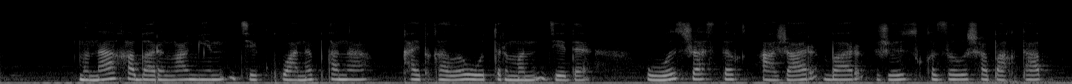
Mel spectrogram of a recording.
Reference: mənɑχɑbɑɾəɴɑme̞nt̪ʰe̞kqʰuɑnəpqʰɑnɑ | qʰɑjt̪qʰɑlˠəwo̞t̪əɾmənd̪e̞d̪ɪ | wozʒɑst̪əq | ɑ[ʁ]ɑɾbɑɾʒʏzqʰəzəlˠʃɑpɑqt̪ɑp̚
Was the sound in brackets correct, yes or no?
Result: no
